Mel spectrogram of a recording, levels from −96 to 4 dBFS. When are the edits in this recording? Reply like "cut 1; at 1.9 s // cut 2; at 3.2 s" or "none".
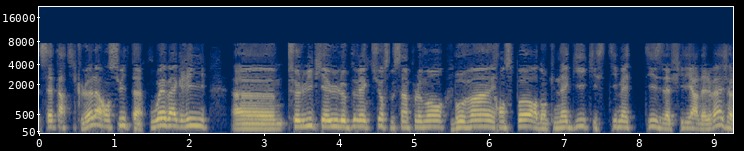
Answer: cut 1; at 1.5 s // cut 2; at 3.3 s // cut 3; at 4.1 s // cut 4; at 4.6 s // cut 5; at 5.5 s // cut 6; at 6.0 s

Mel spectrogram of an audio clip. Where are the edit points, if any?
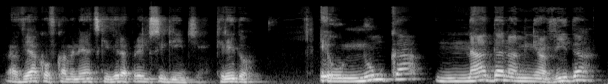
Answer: cut 1; at 1.5 s // cut 2; at 3.1 s // cut 3; at 4.3 s

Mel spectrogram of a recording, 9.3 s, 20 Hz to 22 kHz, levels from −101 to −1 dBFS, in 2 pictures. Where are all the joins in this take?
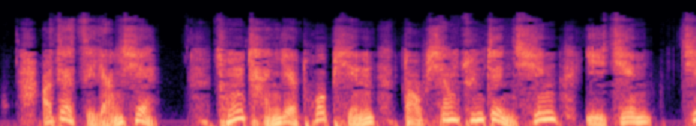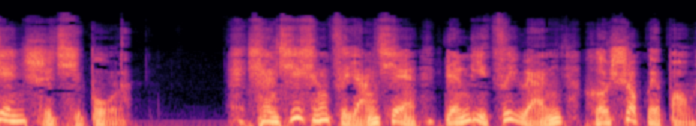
cut 1; at 5.9 s

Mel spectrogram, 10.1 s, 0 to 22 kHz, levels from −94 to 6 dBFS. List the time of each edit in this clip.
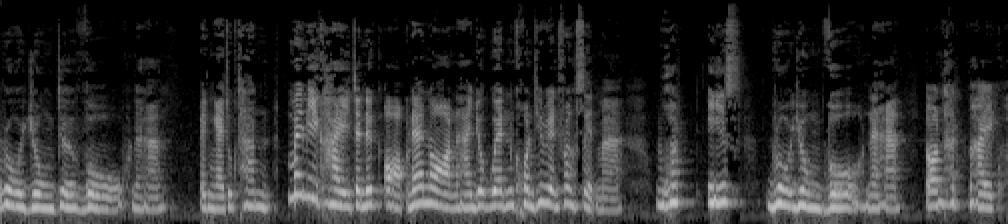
cut 1; at 8.2 s

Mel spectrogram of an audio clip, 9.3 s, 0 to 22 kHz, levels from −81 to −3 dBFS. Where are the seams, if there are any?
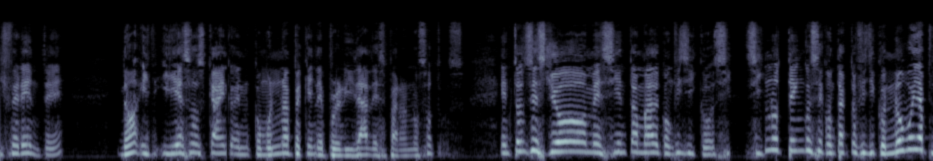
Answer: cut 1; at 2.3 s // cut 2; at 3.1 s // cut 3; at 5.4 s // cut 4; at 6.7 s // cut 5; at 7.3 s // cut 6; at 7.6 s

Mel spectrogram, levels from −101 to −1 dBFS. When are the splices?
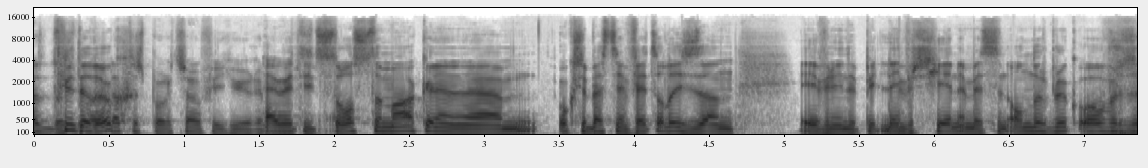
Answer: none

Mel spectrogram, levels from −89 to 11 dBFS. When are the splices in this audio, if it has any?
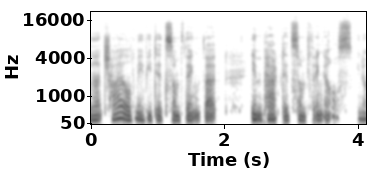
none

